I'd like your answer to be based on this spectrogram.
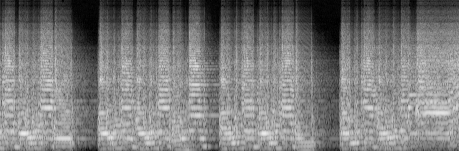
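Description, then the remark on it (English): A loud, heavily distorted Fender electric guitar plays thick, sustained chords in bursts, with brief drop-outs around two, four and seven seconds before crashing back in. No voices are heard. “That's a Fender, my friend.”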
